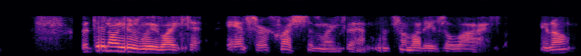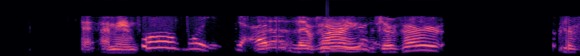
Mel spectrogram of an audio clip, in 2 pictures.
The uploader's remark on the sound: Conference Call LIVE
